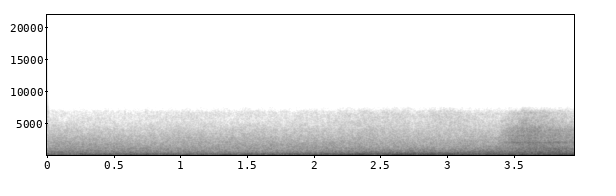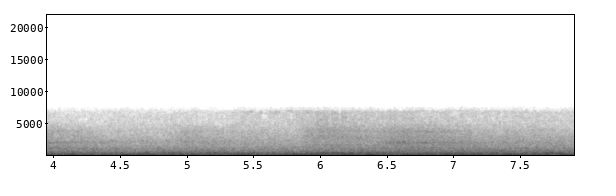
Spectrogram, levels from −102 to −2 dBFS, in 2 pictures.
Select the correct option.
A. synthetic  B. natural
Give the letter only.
A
